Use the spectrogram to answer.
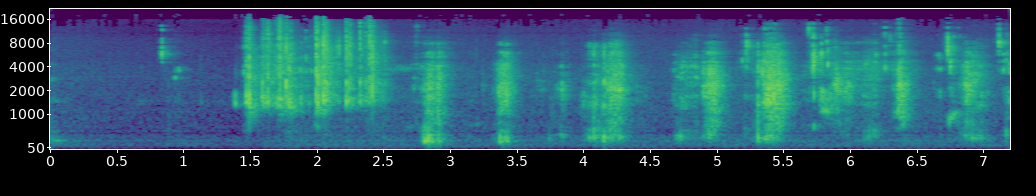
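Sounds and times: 
crunching bites of a mint chocolate: 1.4s - 7.1s.

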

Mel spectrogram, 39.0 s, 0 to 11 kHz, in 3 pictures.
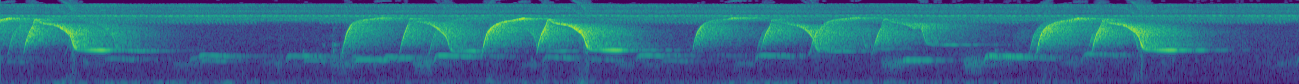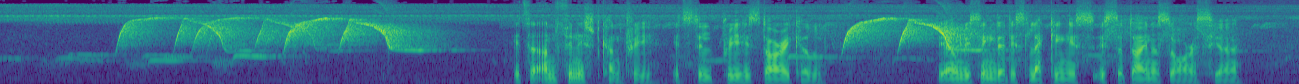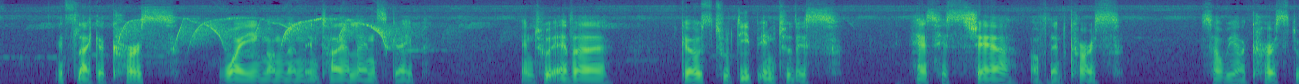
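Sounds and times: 
jungle birds screeching: 0.0s - 12.3s, 13.0s - 38.9s
speech: 18.2s - 21.3s, 22.4s - 25.5s, 26.5s - 27.6s, 28.2s - 30.3s, 31.2s - 32.2s, 32.8s - 34.4s, 35.1s - 37.2s, 38.0s - 38.9s.

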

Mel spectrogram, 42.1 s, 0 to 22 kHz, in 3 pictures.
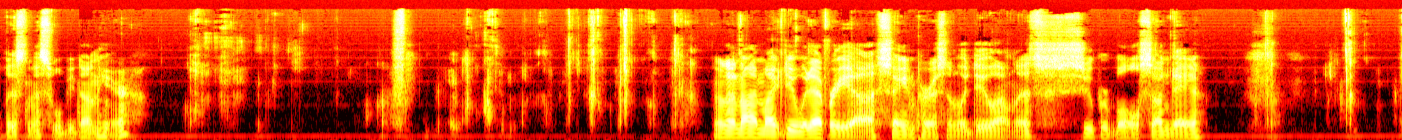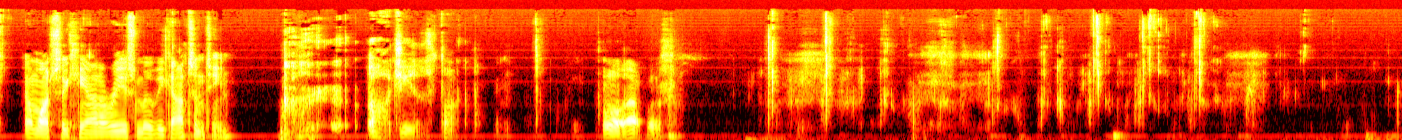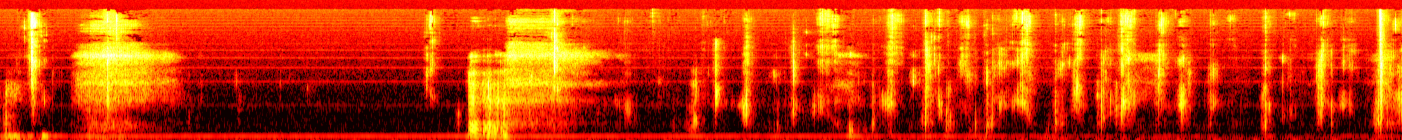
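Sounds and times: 
speech: 0.0s - 2.0s, 7.1s - 12.1s, 14.3s - 17.3s, 18.0s - 18.8s, 20.0s - 20.9s, 32.8s - 33.3s
chewing a mouthful of noodles: 1.8s - 7.1s, 12.6s - 14.2s, 21.6s - 29.2s, 33.4s - 42.0s.

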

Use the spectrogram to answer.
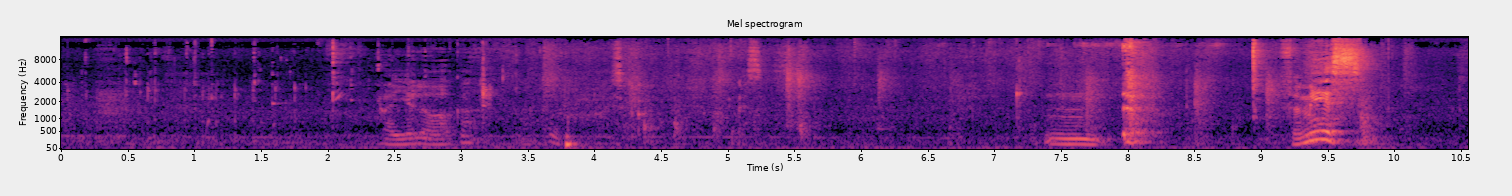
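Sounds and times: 
liquid being poured: 0.0s - 4.0s
speech: 2.4s - 5.7s, 7.4s - 8.2s, 9.2s - 10.0s.

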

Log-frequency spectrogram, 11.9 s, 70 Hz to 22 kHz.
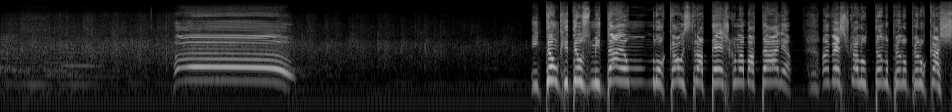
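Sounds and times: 
congregation clapping: 0.0s - 7.8s
person shouting: 2.2s - 3.7s
speech: 6.6s - 11.9s.

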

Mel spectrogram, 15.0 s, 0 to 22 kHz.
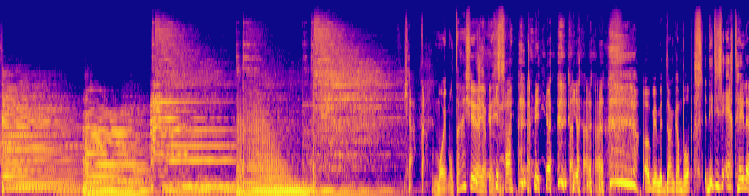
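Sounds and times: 
piano chord from isolated multitrack recording: 0.0s - 8.1s
tremolo part: 0.0s - 8.5s
drums: 3.0s - 8.7s
laughter: 8.1s - 8.7s, 9.4s - 12.7s
speech: 8.8s - 14.9s.

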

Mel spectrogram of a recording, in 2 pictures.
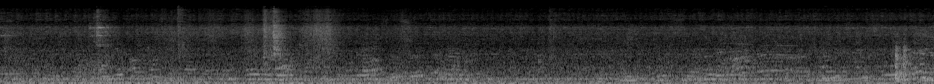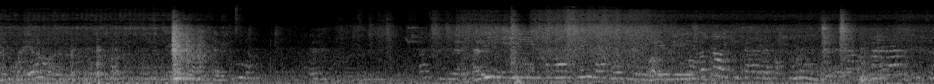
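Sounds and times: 
murmur of overlapping voices in a busy bakery: 0.0s - 18.6s.

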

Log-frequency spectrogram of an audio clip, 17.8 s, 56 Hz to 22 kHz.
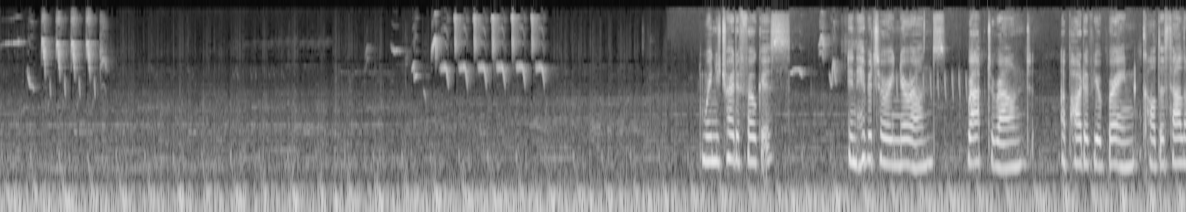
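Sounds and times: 
nightingale singing bright bursts of rapid repeated whistling notes: 0.0s - 1.7s, 5.4s - 8.3s, 11.5s - 15.8s
constant low rumbling background: 0.0s - 17.7s
speech: 10.6s - 11.9s, 12.7s - 17.7s.

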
